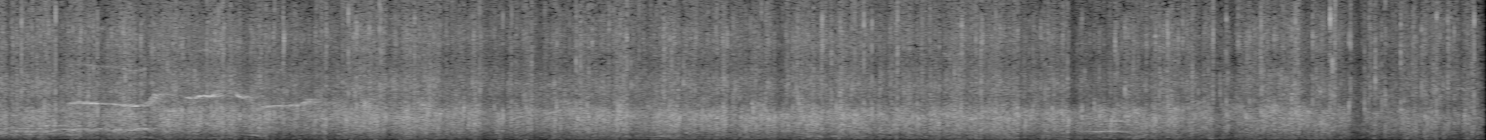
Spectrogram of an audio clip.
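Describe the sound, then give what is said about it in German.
A large audience applauds an event organizer steadily for about fifteen seconds, a dense, even wash of clapping with a few faint whistles or cheers rising above it, holding level before easing slightly at the end. “Könnt ihr ihm einmal auch einen ganz kräftigen Applaus geben?”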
